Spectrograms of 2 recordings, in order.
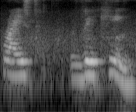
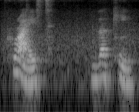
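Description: First: The word 'the' is said as 'thee'. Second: The word 'the' is said as 'thuh'. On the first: The speaker calls it wrong. "hindi po siya Christ the king" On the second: The speaker calls it right. "But Christ the king"

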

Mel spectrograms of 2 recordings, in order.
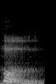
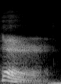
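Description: First: It is said in a British accent, no r. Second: It is said in an American accent, r-colored.

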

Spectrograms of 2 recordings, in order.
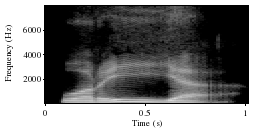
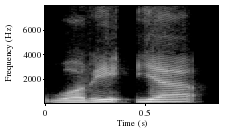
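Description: First: The word has a y sound in the middle. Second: The word has a glottal stop in the middle. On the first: "or with a ya" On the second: "either with the hamza"

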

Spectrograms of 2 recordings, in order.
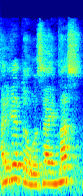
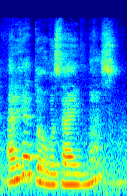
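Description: First: The phrase ends crisply and firmly. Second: The phrase ending is softened and trails off. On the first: The speaker calls it wrong. "言い切るんじゃなくて" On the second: The speaker calls it right. "って抜く"

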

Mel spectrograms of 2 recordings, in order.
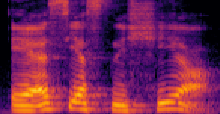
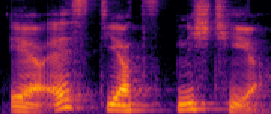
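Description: First: The final t sounds of the words are dropped. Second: The final t sounds of the words are pronounced.

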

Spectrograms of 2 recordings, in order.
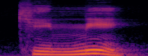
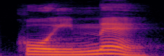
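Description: First: It is said in the modern Greek pronunciation. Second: It is said in the Erasmian pronunciation. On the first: "in modern Greek we pronounced it as Koine" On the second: "using the Erasmian pronunciation"

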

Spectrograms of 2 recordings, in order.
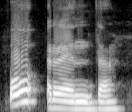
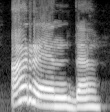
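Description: First: The word begins with an o vowel. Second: The word begins with an a vowel. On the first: The speaker calls it right. "вимовляється, і пишеться через букву О" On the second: The speaker calls it wrong. "Неправильно"

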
